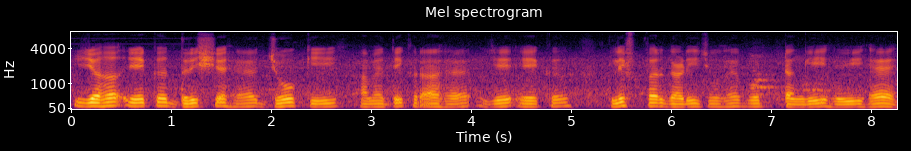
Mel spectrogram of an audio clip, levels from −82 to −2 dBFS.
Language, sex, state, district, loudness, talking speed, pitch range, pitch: Hindi, male, Chandigarh, Chandigarh, -19 LUFS, 150 wpm, 110-130 Hz, 120 Hz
